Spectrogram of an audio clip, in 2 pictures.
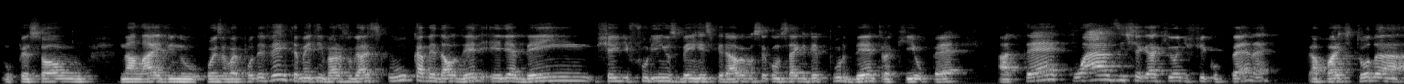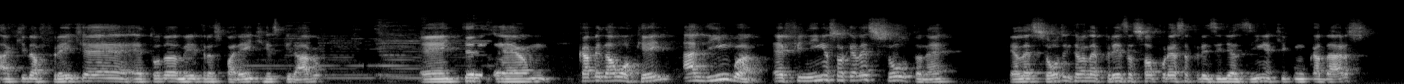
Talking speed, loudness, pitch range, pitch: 180 wpm, -22 LUFS, 130-155 Hz, 140 Hz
